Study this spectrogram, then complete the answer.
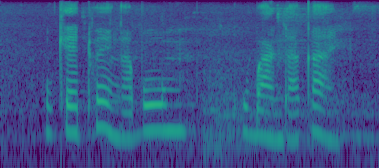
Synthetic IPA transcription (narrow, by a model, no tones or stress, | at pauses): ukʰɛtʰwɛŋɡʱaɓomkʼuɓandʱakʼaːɲɛ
